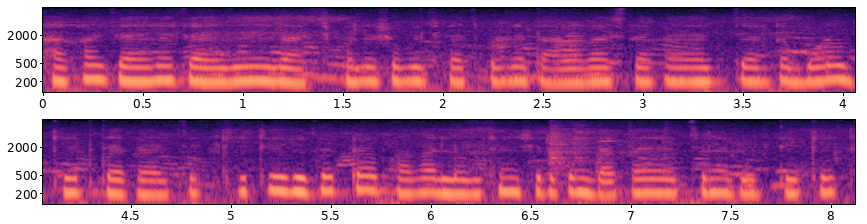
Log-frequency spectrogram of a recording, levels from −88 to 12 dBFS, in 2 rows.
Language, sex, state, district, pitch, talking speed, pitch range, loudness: Bengali, female, West Bengal, Malda, 210 Hz, 185 wpm, 205-220 Hz, -16 LUFS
